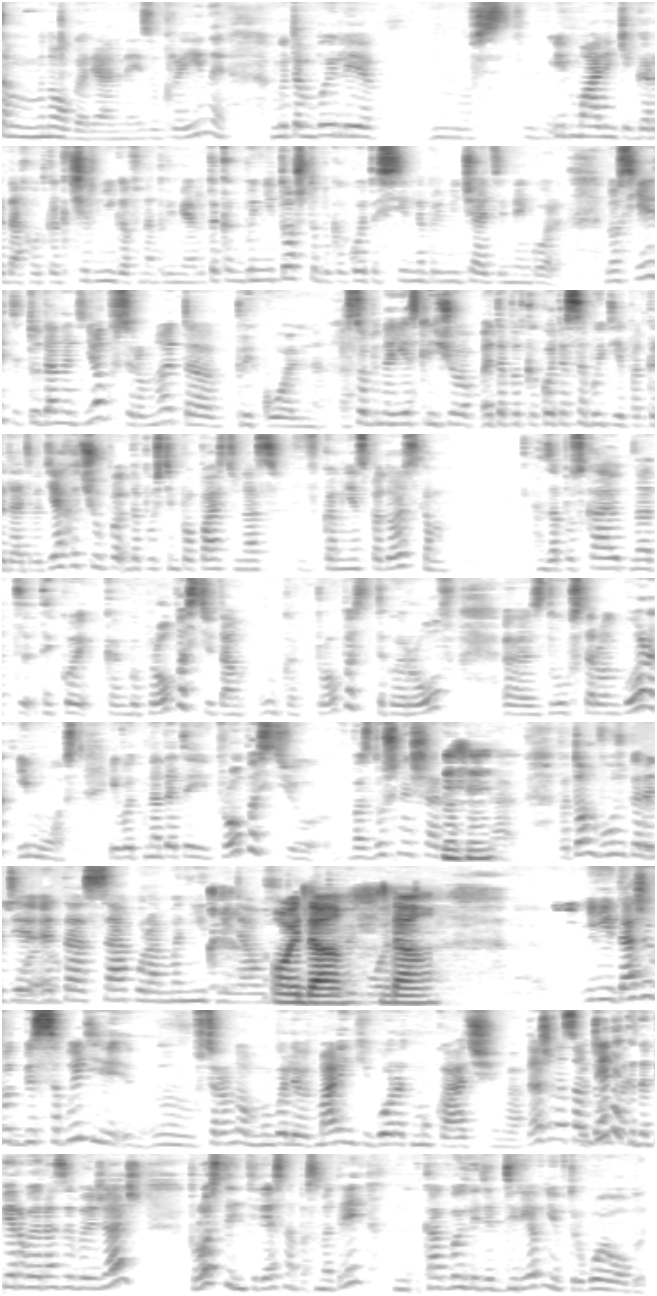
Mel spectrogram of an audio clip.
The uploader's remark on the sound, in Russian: Осторожно! Плохой звук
